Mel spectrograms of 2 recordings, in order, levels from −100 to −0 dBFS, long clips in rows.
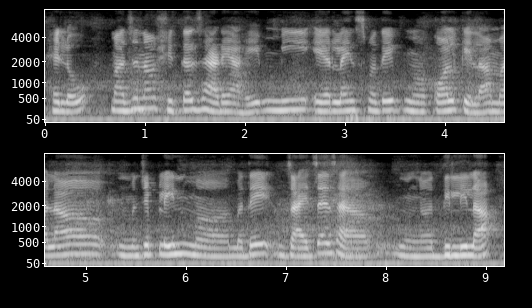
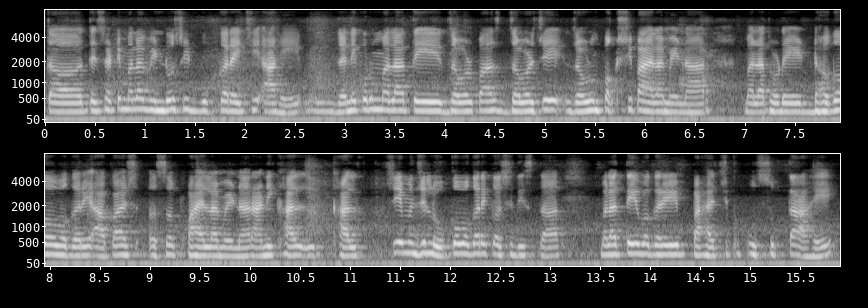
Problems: constant background noise, echo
